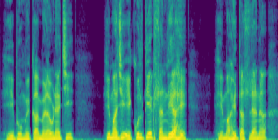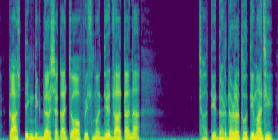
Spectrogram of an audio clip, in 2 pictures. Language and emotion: Marathi, fearful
